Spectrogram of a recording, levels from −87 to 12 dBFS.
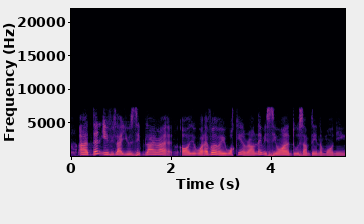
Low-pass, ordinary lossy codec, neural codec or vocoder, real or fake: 7.2 kHz; none; codec, 16 kHz in and 24 kHz out, 1 kbps, XY-Tokenizer; fake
